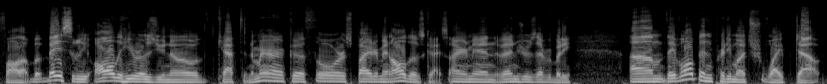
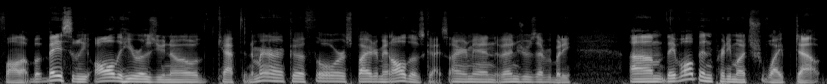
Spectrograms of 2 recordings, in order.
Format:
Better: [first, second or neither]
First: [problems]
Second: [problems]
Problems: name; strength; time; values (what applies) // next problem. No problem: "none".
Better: second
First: distortion; slight; 10 dB below the speech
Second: none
